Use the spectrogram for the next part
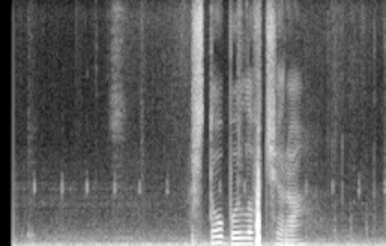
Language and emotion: Russian, neutral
